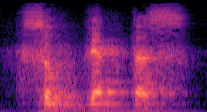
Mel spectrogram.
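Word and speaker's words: सुव्यक्तः: स्वसंवेदन सुव्यक्तस, कैसा क्या हो रहा है? सुव्यक्तस, बस स्वसंवेदन सुव्यक्तस, सुव्यक्तस, सुब इस पर जोर दीजिए, स्वसंवेदन सुव्यक्तस, तन्मात्रो निरत्ययः, अत्यंत सौख्यवानात्मा, लोकालोक विलोकनः।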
